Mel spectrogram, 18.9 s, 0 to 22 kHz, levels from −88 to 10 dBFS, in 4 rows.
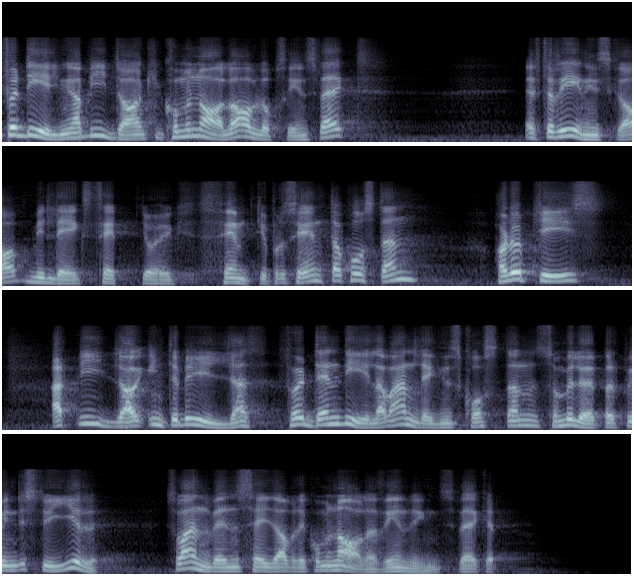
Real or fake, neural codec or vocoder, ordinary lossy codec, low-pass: fake; codec, 16 kHz, about 1 kbps, DyCAST, with the encoder's durations; none; none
